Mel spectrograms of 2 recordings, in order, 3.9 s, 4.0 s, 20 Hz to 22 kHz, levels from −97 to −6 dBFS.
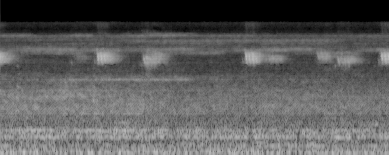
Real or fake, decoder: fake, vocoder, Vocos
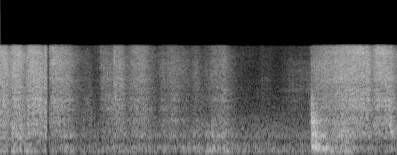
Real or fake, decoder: real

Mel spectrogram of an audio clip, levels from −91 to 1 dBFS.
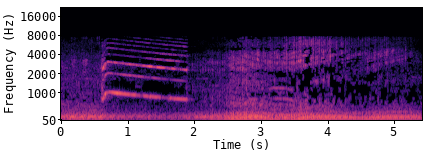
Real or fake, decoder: real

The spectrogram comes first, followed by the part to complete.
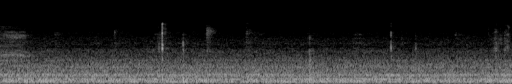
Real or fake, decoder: real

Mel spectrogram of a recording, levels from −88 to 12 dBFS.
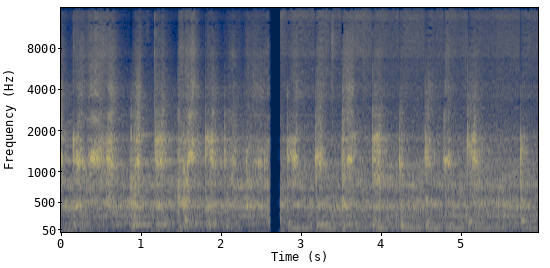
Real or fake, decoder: fake, codec, SNAC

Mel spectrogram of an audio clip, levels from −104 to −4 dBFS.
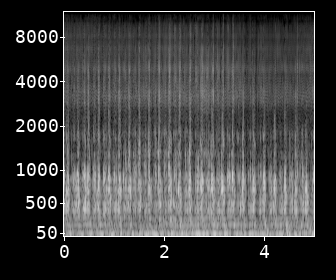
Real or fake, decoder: fake, vocoder, BigVGAN v2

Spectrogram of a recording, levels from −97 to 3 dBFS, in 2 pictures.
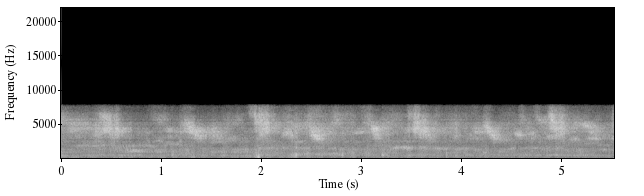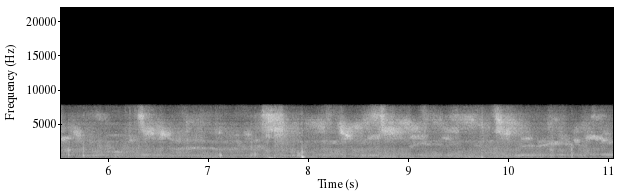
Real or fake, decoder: fake, codec, ZipCodec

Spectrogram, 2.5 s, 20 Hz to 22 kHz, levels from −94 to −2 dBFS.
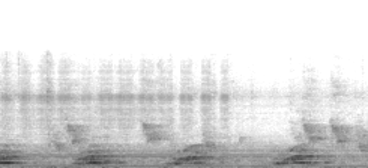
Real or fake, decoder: real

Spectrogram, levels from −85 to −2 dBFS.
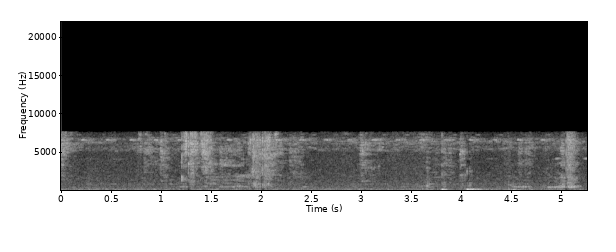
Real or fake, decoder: real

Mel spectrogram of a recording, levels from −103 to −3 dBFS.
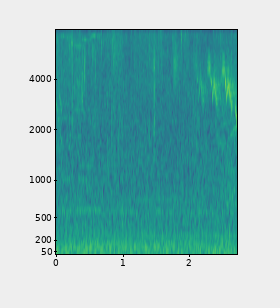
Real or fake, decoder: real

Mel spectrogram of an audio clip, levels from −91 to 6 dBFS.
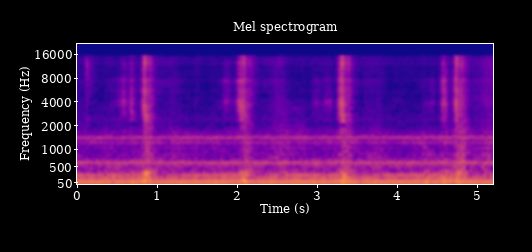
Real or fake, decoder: fake, vocoder, BigVGAN v2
